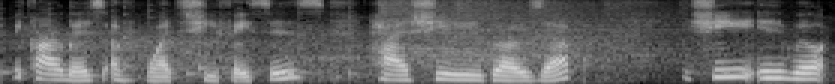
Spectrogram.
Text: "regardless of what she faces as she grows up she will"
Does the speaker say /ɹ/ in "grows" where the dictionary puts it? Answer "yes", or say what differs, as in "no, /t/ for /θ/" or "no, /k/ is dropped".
yes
